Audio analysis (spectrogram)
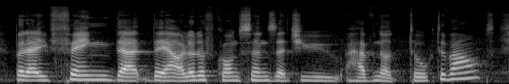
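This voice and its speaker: Her pitch medium and its variation ordinary, a woman talks at a fairly slow pace. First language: not English. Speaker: panelist. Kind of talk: panel discussion.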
